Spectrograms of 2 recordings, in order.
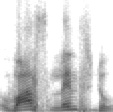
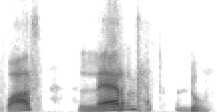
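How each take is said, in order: First: The R sound in the middle word is dropped. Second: The R sound in the middle word is pronounced. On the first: The speaker calls it wrong. "you cannot say was lens do" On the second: The speaker calls it right. "you have to say was learns do"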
